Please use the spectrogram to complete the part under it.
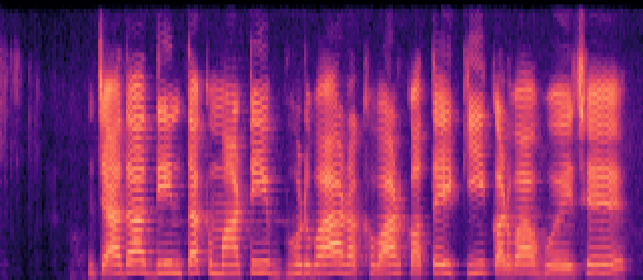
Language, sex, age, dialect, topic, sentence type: Magahi, female, 41-45, Northeastern/Surjapuri, agriculture, question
